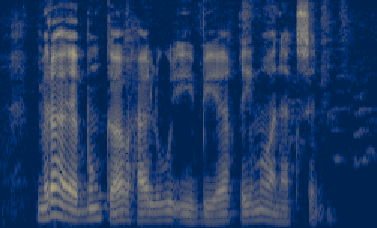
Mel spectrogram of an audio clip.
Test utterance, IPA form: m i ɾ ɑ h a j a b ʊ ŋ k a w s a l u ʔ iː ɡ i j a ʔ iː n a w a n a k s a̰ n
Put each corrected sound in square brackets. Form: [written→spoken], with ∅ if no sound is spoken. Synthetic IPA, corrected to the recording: m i ɾ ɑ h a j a b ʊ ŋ k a w [s→ħ] a l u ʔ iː [ɡ→b] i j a [ʔ→q] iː [n→m] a w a n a k s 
